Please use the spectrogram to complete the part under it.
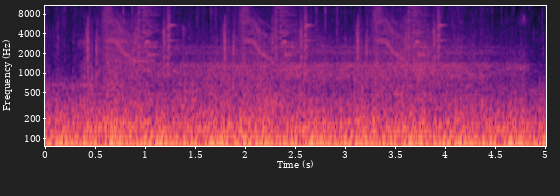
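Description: A gun fires repeatedly in quick bursts.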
